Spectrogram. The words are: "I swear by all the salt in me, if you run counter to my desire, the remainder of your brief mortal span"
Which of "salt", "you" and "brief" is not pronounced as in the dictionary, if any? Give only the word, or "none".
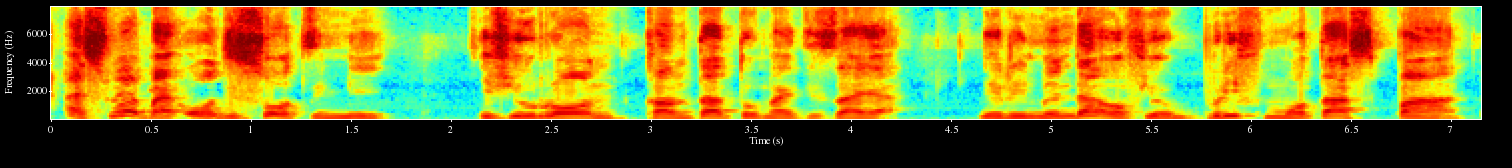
salt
